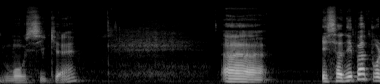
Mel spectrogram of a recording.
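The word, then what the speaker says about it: μουσική: qui est grec moustiquaires si j'essaye de le prononcer à l'antique tel qu'on peut à peu près le restituer mossi caire et ça n'est pas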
